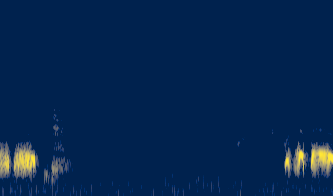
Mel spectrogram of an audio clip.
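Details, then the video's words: Spotted dove decoy bird calling to lure wild doves: a short phrase of low, mellow coos, two or three notes, a pause of several seconds, then another soft cooing phrase, in a quiet background. "Chim Cu Mồi Gáy Gọi Tới Bến, Bổi nghe nhanh nổi"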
